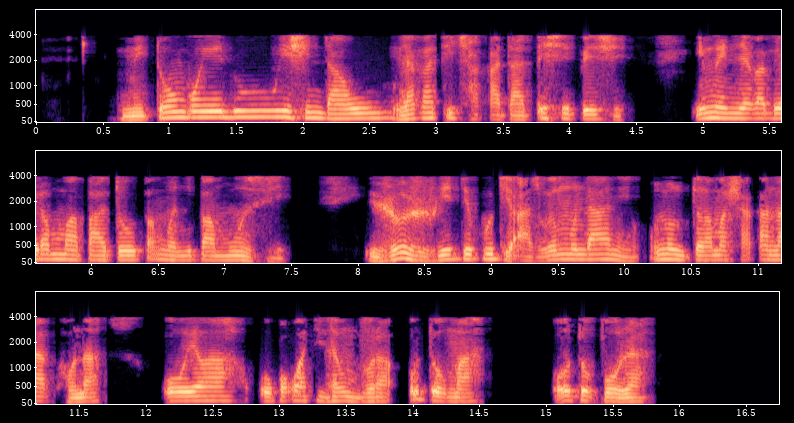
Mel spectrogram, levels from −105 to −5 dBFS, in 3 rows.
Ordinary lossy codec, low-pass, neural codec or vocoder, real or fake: AAC, 16 kbps; 7.2 kHz; codec, 16 kHz, 4 kbps, X-Codec, WavLM features, trained on Multilingual LibriSpeech; fake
